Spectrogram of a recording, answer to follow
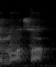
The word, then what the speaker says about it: Mota: one and only Mota. Am I saying that right? Yes, Mota. That's the way you pronounce it.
